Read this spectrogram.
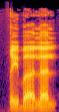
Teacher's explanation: قاف کو موٹا، لام کو ہلانا نہیں ہے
